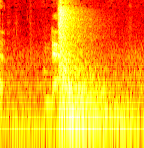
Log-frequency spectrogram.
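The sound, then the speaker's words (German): Someone pushes against a heavy door that has no handle: a dull thud, then a low, strained rumbling and creaking for about a second, fairly loud, as the door holds firm and does not move. “Vielleicht öffnet sich die Türe, wenn wir dagegen drücken.”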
